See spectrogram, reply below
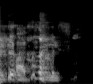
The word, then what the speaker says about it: Tatis: Padres, Tatis, the star Tatis, Fernando Tatis, as his actual name is pronounced.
